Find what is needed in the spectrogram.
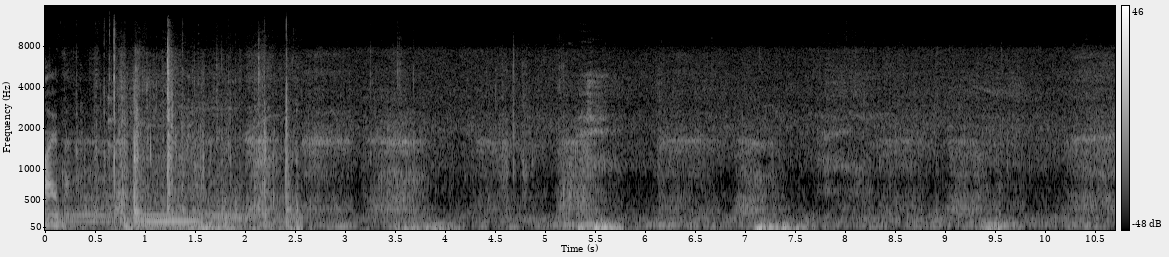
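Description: Quiet outdoor woodland ambience with a few sharp clicks in the first couple of seconds, then low rumbling gusts of wind on the microphone twice.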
